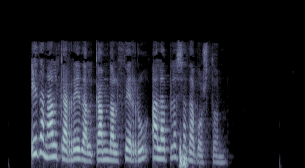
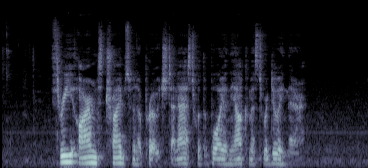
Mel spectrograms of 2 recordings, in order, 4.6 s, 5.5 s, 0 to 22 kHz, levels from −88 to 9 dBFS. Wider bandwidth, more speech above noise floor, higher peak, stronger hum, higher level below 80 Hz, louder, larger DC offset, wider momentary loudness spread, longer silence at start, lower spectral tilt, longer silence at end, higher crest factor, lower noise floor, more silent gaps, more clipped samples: second, 8.4 kHz vs 12 kHz; first, 67 dB vs 34 dB; about the same, -2 dBFS vs -2 dBFS; neither; first, -48 dBFS vs -54 dBFS; about the same, -21 LUFS vs -21 LUFS; neither; about the same, 14 LU vs 16 LU; second, 0.45 s vs 0.8 s; second, -5 dB/octave vs -6.5 dB/octave; first, 1.2 s vs 1 s; about the same, 20 dB vs 20 dB; first, -88 dBFS vs -55 dBFS; neither; neither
